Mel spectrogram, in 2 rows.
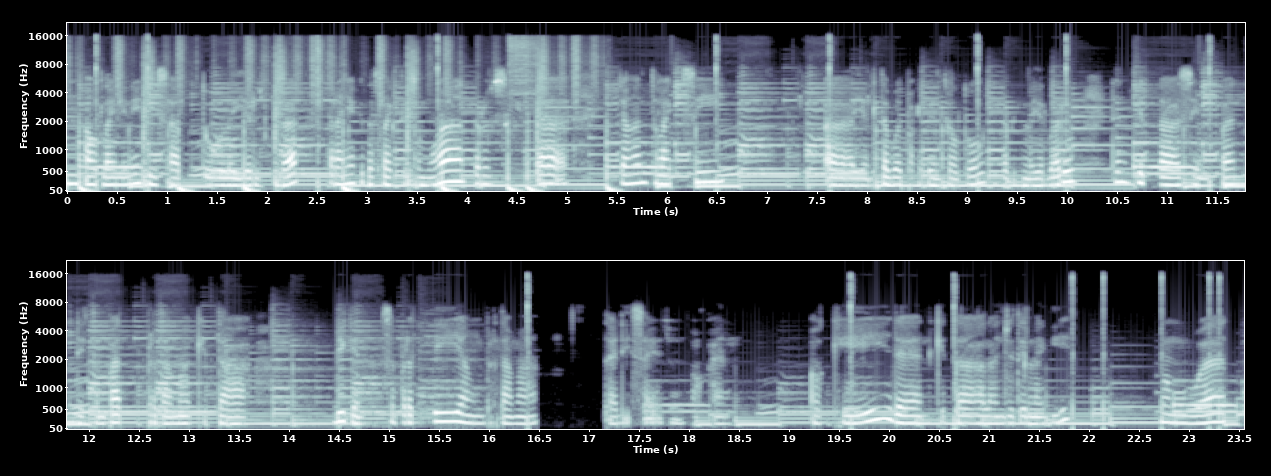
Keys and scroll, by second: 4.8 ctrl+x, 19.1 v, 21.8 ctrl+z, 22.2 v, 22.9 a.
